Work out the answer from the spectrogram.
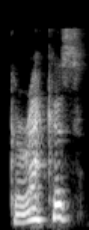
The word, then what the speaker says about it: Caracas: cities or towns here that are difficult to pronounce such as Caracas Canberra capital of Australia Chicago not Chicago Chicago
